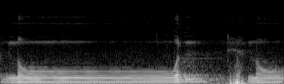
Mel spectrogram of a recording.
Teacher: mereka. Jadi kita baca ya nuun ya nu ya dengan indimamusyafatain memonyongkan bibir kemudian akhiri dengan nun izhar jelas dan dibuka nun nun tiib wal ya lam sukun izhar jelas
